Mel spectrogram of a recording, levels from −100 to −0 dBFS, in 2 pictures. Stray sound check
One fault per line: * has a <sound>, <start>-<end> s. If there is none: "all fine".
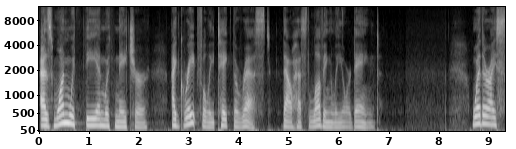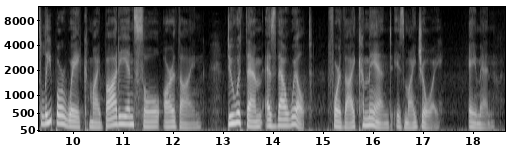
all fine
